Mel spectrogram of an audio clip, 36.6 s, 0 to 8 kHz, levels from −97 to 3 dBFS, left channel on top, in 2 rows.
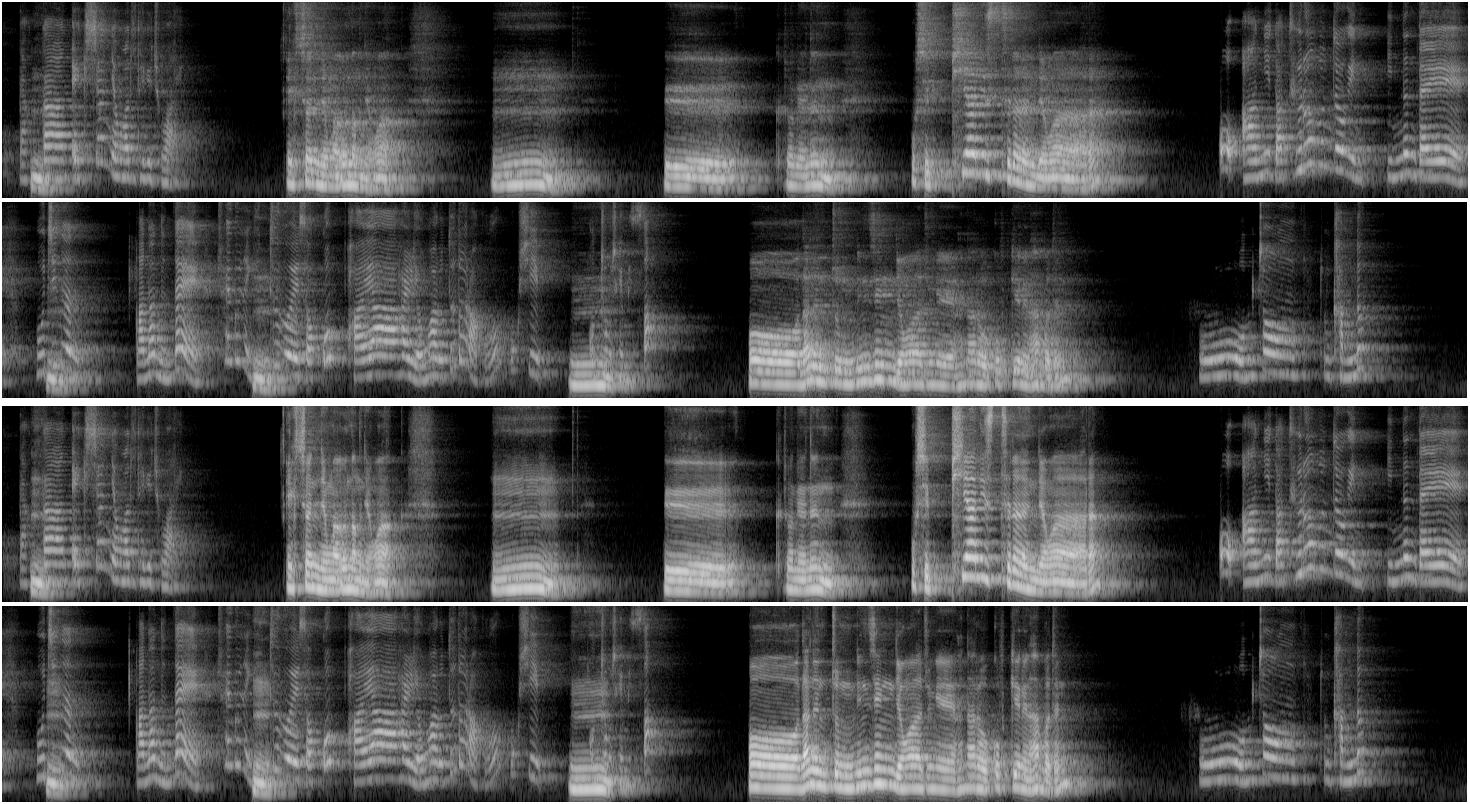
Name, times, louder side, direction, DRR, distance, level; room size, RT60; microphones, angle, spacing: voice 1, 0.2-2.3 15.2-17.0 17.3-19.4 20.0-25.1 25.7-26.6 33.3-34.5 34.8-35.4, equal, ahead, 8 dB, 0.4 m, -33 dB
voice 2, 3.6-4.9 5.2-5.3 6.1-7.0 8.3-9.2 9.8-10.4 11.4-13.8 18.9-19.1 21.5-21.7 25.4-26.0 27.7-31.7, right 4 dB, 60° right, 10 dB, 0.5 m, -22 dB
14.0 x 5.7 x 4.6 m, 1.2 s
head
